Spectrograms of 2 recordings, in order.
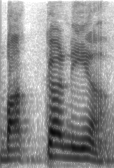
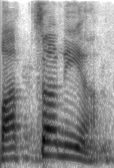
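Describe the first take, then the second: First: The middle consonant is a hard k sound. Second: The middle consonant is a ch sound. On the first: "উচ্চারণ হয় বাক্কা নিয়া" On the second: "তুমি যদি এটাকে এভাবে পড়ো যে বাচ্চা নিয়া"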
